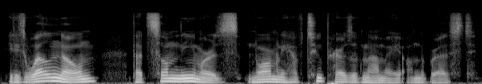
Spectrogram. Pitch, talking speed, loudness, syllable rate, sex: 110 Hz, 200 wpm, -18 LUFS, 4.7 syllables/s, male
